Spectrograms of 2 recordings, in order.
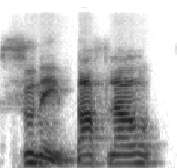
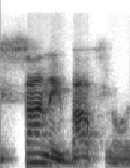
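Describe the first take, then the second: First: The first syllable sounds like the word 'soon'. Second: The first syllable sounds like the word 'sun'. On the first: The speaker calls it right. "it's SUNY" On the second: The speaker calls it wrong. "don't say sunny Buffalo"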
